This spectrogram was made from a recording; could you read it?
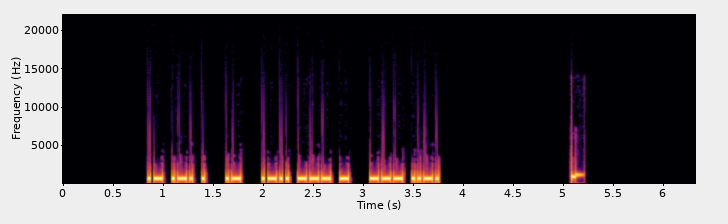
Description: Morse code, heard as a keyed tone, about 40 wpm, 700 Hz. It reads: ARE A LOT OF
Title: Sets of 4 Words 40wpm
